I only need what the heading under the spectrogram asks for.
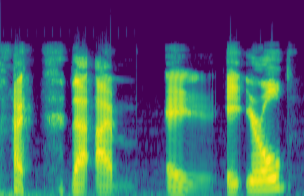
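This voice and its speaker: A man's voice: fairly high pitch, lively intonation, slow, bright, forceful tone, smooth, no echo, soft background music. A young man casually talking through his game, with a slightly congested voice and a habit of rambling and muttering as he weighs his choices. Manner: rambling, muttering to himself while thinking. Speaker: gaming commentator. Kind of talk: casual let's-play commentary. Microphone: cheap desk microphone.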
